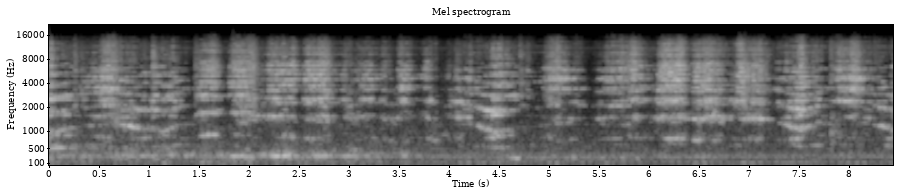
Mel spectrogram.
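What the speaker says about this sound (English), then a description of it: "That sounds like an alien or something. The whisk." A wire whisk scraping and rasping against a bowl while mixing macaroni and cheese in a kids' kitchen, a continuous rhythmic squeaky rub with repeated strokes, fairly close, with a bit of talk.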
